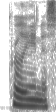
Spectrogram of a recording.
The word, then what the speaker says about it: Coriolanus: I thought he was so good as Coriolanus. Is that how you say it? Coriolanus, yeah.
